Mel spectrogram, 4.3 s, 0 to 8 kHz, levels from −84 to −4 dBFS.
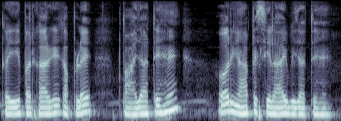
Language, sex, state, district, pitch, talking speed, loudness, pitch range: Hindi, male, Jharkhand, Garhwa, 120 Hz, 195 wpm, -16 LUFS, 115-145 Hz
